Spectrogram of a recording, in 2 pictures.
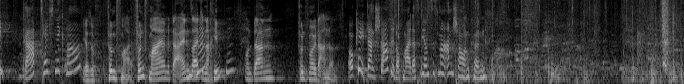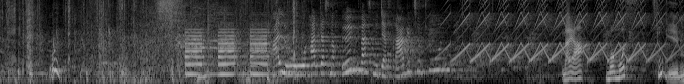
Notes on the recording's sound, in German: Wird das Lachlabor-Team mit Unterstützung des Publikums vom BR Podcastfestival in Nürnberg die Antwort finden?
